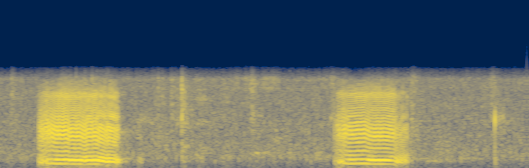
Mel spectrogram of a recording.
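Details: Two long, loud, rough vibrating snores about four seconds apart, with quiet in between, from a sleeping Shih Tzu dog.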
